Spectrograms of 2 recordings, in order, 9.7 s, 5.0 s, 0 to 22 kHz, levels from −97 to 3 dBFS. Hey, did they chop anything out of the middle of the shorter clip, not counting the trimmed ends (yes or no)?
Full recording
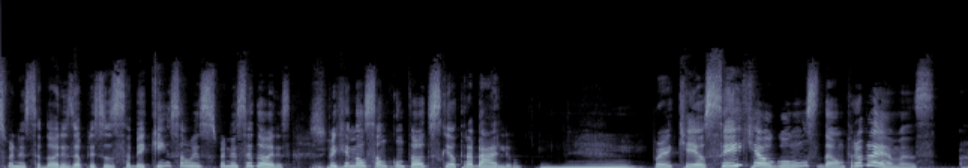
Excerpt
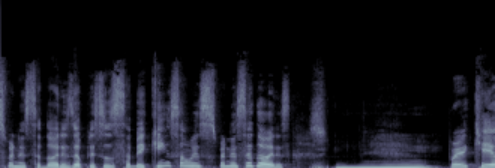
yes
